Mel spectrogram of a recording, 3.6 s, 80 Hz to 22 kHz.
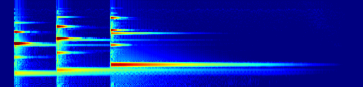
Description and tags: Playing glockenspiel from Sample Science Player V.2.
cute, glockenspiel, music, notes, play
